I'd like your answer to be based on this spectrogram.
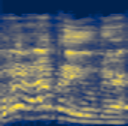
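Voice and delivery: high, shocked cry; horrified. Retold or imitated. George finds Mary in a sensible dress, shocked and high. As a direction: recoil at the sight of her.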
